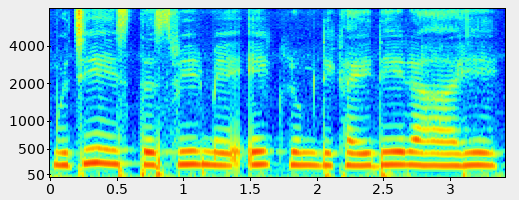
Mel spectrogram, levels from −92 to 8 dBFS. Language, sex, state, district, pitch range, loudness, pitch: Hindi, female, Arunachal Pradesh, Papum Pare, 220-230 Hz, -14 LUFS, 225 Hz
